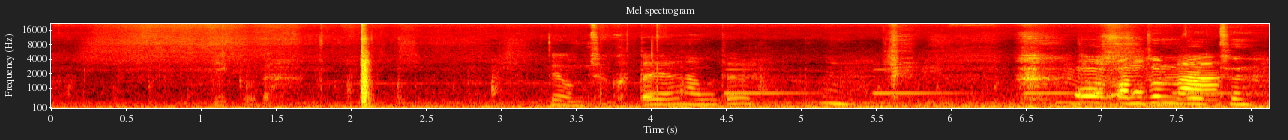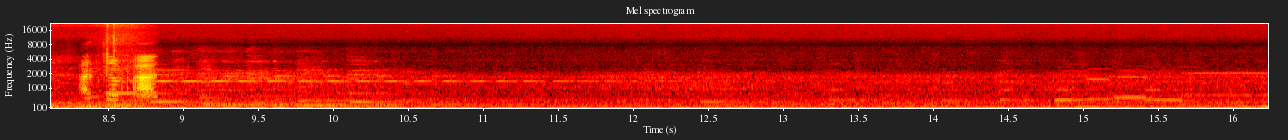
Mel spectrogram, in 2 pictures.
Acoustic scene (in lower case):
car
